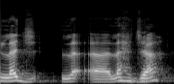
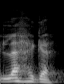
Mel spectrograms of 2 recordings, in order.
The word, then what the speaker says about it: لهجة: So instead of saying lahja, he say lahga.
